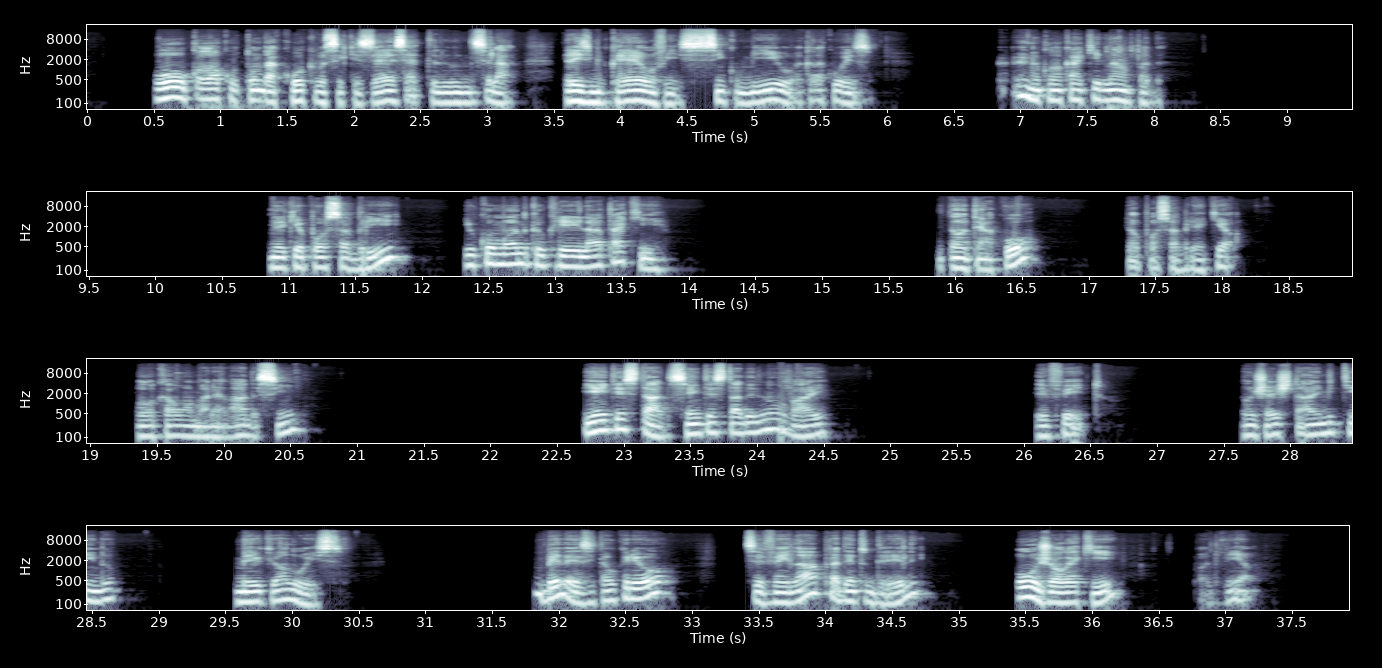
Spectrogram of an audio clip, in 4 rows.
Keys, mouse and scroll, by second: 7.5 shift+l, 9.3 Return, 10.8 click, 11.0 click, 13.9 click, 15.0 click, 16.1 click, 16.9 click, 17.6 click, 18.0 click, 19.4 click, 20.6 click, 22.3 click, 24.0 click, 24.6-26.9 drag, 29.4 click, 31.3 click, 36.7-37.9 drag.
